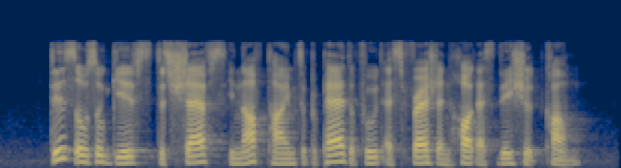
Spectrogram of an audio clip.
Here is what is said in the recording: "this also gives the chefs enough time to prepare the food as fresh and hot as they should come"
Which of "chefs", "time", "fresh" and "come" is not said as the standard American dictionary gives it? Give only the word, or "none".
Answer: none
